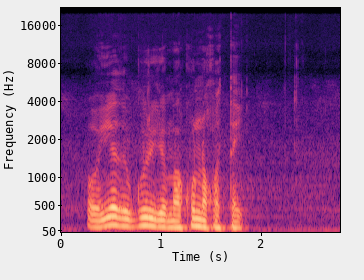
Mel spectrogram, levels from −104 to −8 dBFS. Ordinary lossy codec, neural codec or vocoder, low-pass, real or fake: none; none; 19.8 kHz; real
